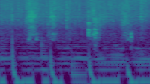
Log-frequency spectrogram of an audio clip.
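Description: Cooked rice fries on a griddle in rendered pork belly fat after grilling pork belly with water parsley, giving a steady close sizzle broken by repeated scraping and stirring strokes, with no voices.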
